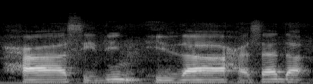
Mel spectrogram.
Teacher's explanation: حاسد اذا حسد، 2 زیر کے تنوین کے بعد حمزہ آ کر، حرف حلقی کے 6 حروف میں سے حمزہ آ کر ہے، اس لیے 2 زیر کی تنوین کو ظاہر کر کے بلا غنہ کے جلد پڑھیں گے، اس کو اظہار کہتے ہیں۔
